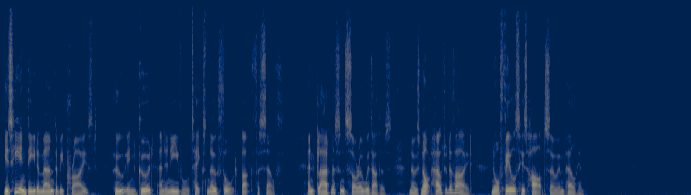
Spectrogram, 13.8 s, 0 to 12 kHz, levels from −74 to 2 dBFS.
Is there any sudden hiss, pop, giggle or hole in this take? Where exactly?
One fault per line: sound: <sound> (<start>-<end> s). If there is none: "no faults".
no faults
